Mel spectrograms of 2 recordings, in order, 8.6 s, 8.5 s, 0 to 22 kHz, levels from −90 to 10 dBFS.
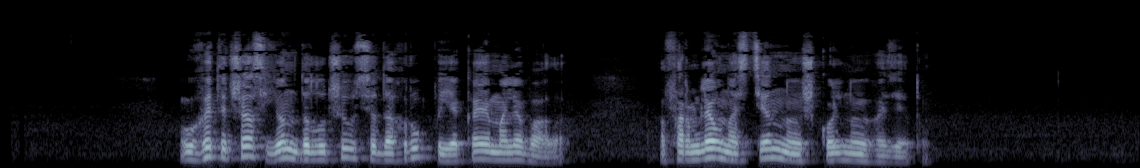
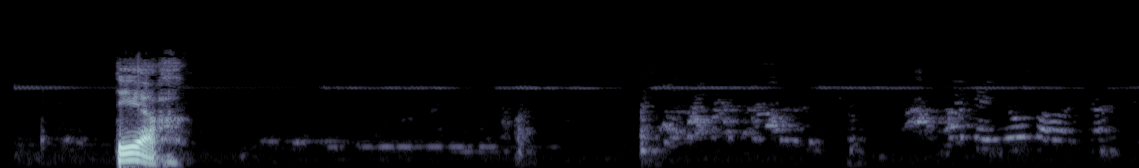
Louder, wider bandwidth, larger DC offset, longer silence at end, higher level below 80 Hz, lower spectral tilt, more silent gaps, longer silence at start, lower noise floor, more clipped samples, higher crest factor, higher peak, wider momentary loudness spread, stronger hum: second, -28 LUFS vs -14 LUFS; first, 11.5 kHz vs 6.2 kHz; neither; second, 1.7 s vs 7.25 s; second, -82 dBFS vs -48 dBFS; second, -4 dB/octave vs -7 dB/octave; neither; first, 1.35 s vs 0.9 s; about the same, -74 dBFS vs -77 dBFS; neither; about the same, 20 dB vs 24 dB; second, -10 dBFS vs 0 dBFS; second, 13 LU vs 32 LU; neither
